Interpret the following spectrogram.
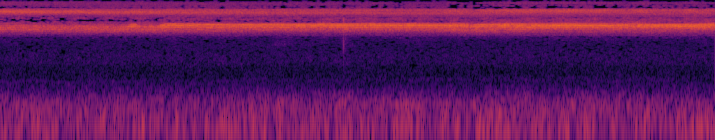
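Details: Summertime cicadas high in forest treetops keep up a continuous shrill, even buzz, unchanging in pitch, with one brief click near the middle and a steady low background rumble beneath.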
